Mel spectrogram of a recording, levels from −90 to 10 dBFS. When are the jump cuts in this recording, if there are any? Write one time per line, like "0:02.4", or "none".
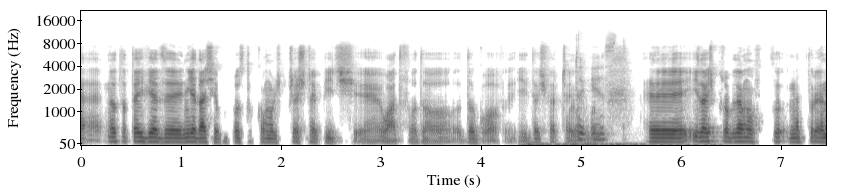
0:04.4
